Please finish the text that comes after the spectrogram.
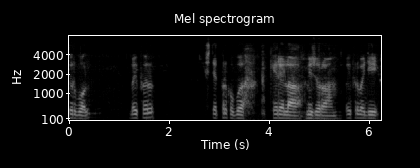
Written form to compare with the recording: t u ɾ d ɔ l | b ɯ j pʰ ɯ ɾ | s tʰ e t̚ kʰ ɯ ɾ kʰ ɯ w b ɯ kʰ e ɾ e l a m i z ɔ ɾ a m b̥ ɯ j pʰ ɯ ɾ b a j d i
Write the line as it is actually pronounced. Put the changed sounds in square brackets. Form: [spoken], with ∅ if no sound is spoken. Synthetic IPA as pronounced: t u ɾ [b] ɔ l | b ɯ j pʰ ɯ ɾ | s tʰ e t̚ [pʰ] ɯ ɾ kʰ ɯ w b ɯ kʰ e ɾ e l a m i z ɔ ɾ a m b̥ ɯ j pʰ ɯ ɾ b a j d i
